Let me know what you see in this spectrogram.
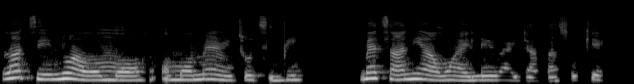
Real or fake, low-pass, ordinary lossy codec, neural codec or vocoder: real; 9.9 kHz; none; none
